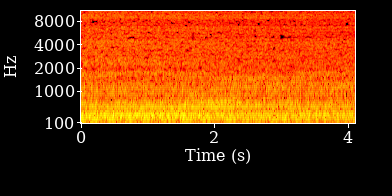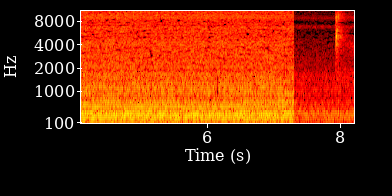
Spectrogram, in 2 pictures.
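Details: Restored Suzuki Mehran with 3-speed automatic and 660cc K6A WagonR engine, vibration test with a glass of water on top: even, steady idle hum with no knocks or shakes until shut-off; smooth, healthy normal idle.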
